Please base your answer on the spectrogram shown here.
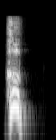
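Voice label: Vox Jump, Japanese; kingsraid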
